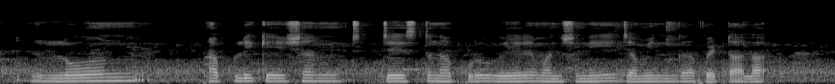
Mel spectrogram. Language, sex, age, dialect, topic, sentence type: Telugu, male, 60-100, Telangana, banking, question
